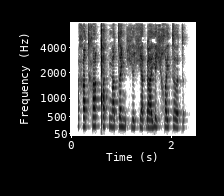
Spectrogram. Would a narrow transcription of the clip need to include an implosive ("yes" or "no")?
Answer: yes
